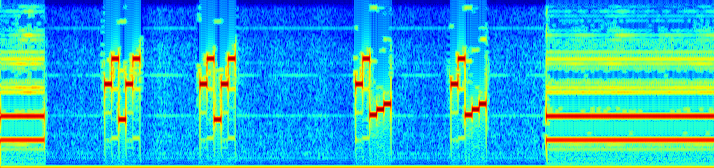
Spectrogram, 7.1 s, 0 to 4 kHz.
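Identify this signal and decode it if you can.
Five-tone selective call (ZVEI), heard as quick runs of five tones, tones of about 70 ms. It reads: 88288 88288 88345 88345
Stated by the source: ZVEI five-tone selective call 88211 received by SDR.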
